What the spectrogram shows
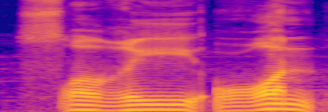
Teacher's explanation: صاد کو موٹا، غین کو موٹا اور غی یا مدہ ہے. غن را کو بھی موٹا ادا کریں گے اور یہاں نون تنوین کا اظہار ہے، غنہ نہیں کریں گے.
